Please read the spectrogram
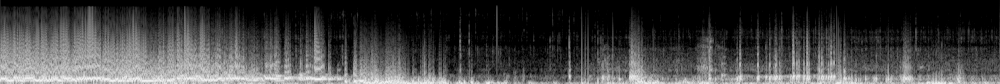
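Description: Underwater sound picked up by a submerged camera while snorkeling: a loud low rumble for about the first three seconds, then quieter water movement with scattered clicks.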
